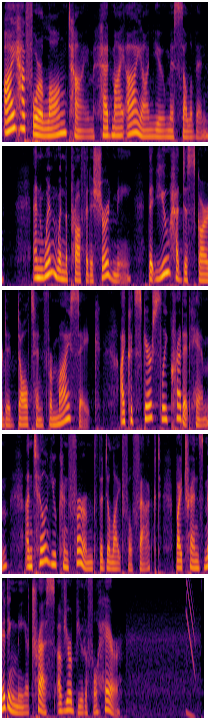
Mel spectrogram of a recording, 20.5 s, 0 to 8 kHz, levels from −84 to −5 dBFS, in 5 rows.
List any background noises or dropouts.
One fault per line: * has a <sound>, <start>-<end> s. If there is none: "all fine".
* has a chirp, 20.1-20.4 s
